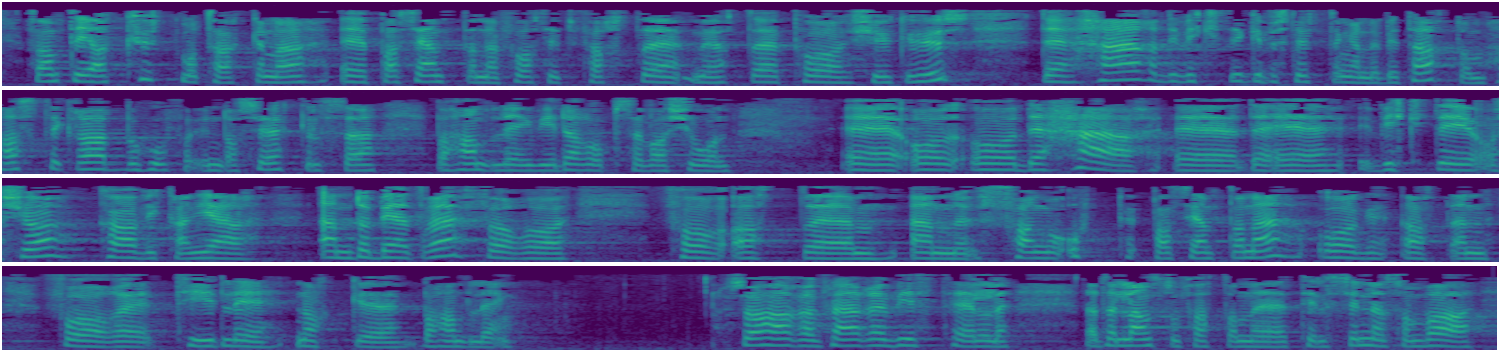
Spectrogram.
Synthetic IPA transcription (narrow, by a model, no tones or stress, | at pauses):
sɑnt̪ɪɑkʰʉt̪ːmʊt̪ʰːɑkənəpʰɑsɪɛnt̪ənəfoːɾsɪt̪fœʁst̪əmøːt̪əpʰɔʃʉːkəhʉːsd̪̥ɛhæːɾd̪ɪʋɪkt̪ɪɡəbəslʉt̪nɪŋənəblɪːɾt̪ʰɑt̪ːʊmhɑst̪ɪɡʁɑːd̪̚bəɦuːʋfɔ̰ɾʉ̰nd̪əʁsøːkəlsəb̥əɦɑnd̪lɪŋʋiːd̪ɑɾəɔbsæɾʋɑʂuːn | ɔɔd̪ɛhæːɾd̪ɛæʋɪkt̪ɪʔɔ̰ʃoːkʰɑːʋɪkʰɑnjæːɾ | ʔɛnd̪ɔbeːd̪ɾəfɔɾɔ | fɔɾɑt̪ɛnfɑŋːəɾʔʊpːpːɑsɪɛnt̪ɑnəʔoːɡʔɑt̪̚d̪ɛnfoːɾt̪ʰiːd̪lɪnɔkːbəɦɑnd̪lɪ̰ŋ | sɔhɑʁflæːɾəʋiːst̪ʰːɪld̪̥ɛt̪ːəlɑnsɔmfɑt̪ːɑnət̪ʰɪlsyːnəsɔmʋɑɾ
